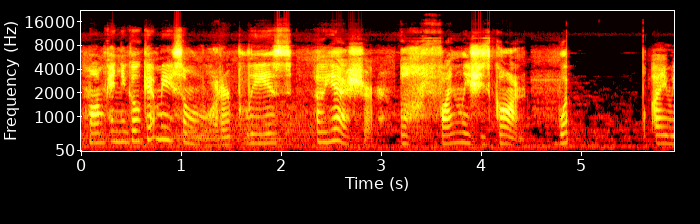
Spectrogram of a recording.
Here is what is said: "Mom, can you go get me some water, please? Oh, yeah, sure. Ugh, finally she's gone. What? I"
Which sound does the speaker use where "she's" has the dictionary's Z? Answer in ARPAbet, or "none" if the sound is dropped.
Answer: Z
